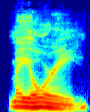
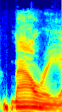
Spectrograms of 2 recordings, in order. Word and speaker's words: Maori: filming in New Zealand and those are definitely mayori the uh yeah Maori I I apologize for not pronouncing it correctly but the definitely Maori folk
